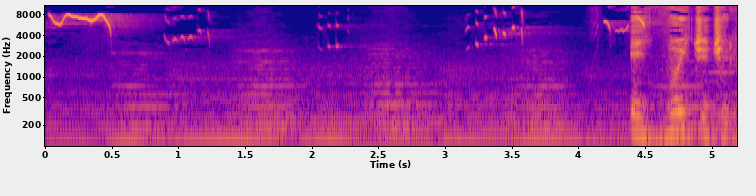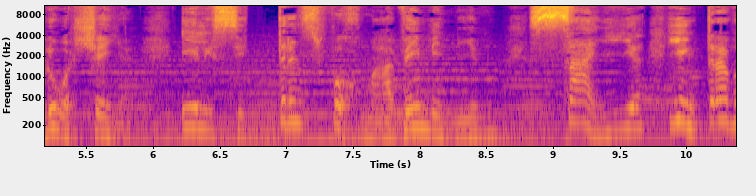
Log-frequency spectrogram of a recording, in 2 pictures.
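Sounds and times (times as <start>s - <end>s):
high whistling bird calls: 0.0s - 1.3s
steady low musical drone: 0.0s - 10.3s
speech: 4.4s - 10.3s.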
